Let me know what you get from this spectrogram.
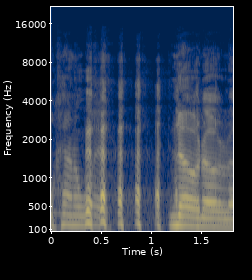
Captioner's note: laughs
